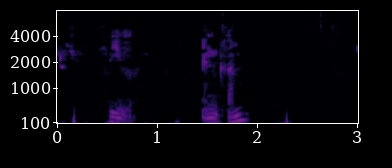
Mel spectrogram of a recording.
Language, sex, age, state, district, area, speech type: Santali, male, 30-45, West Bengal, Purulia, rural, spontaneous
